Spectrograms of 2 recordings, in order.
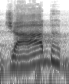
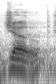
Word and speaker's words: Job: Some would pronounce that Job, but we would call it Job.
